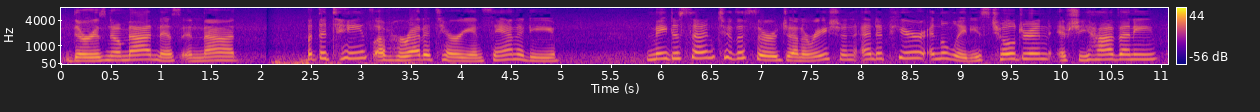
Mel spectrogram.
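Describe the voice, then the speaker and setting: A woman reading the part of a calm, deliberate male physician in an audiobook, quiet and measured. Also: on the high side, slight background noise, lightly acted, poor audio.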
